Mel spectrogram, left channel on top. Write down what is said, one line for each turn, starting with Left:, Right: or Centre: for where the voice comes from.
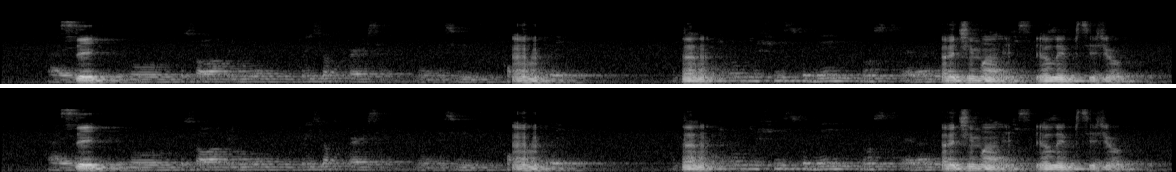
Right: Aí
Left: sim.
Right: eu vi o pessoal abrir um Prince of Persia, né, nesse computador
Left: Aham,
Right: aí. E, cara,
Left: aham.
Right: que jogo difícil também. Nossa, era
Left: É demais.
Right: praticamente impossível,
Left: Eu lembro desse jogo.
